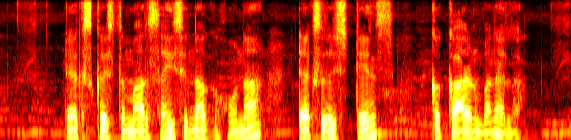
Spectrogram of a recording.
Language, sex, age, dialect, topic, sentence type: Bhojpuri, male, 18-24, Western, banking, statement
